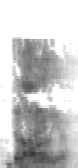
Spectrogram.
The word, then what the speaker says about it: Dahlia: Dahlia.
